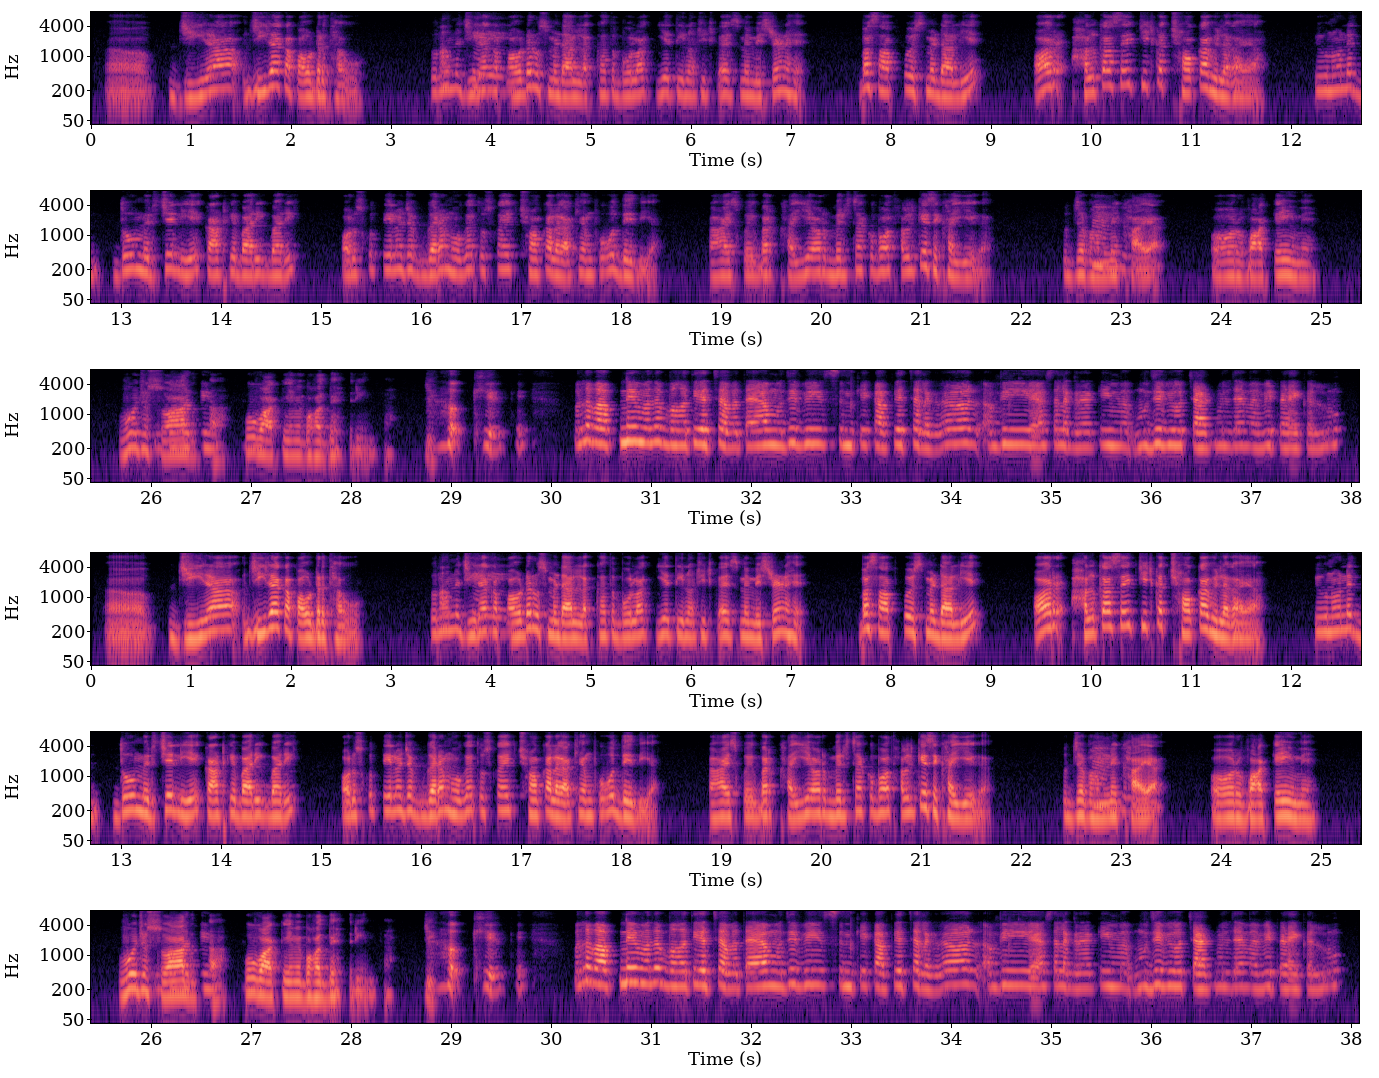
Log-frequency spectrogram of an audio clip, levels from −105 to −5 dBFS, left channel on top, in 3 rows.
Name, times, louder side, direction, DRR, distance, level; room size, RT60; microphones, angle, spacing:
voice 1, 0.1-2.7 3.4-7.1 7.7-8.9 9.4-11.7 12.2-14.7 15.2-18.4 18.9-21.7 22.4-23.4 23.9-24.9 25.7-28.4 28.7-28.8, right 7 dB, 65° right, 0.3 m, -35 dB
voice 2, 3.5-4.2 22.7-23.1 26.2-26.6 26.9-27.1 28.8-29.7 30.2-37.9, right 1 dB, 25° right, 0.9 m, -36 dB
3.3 x 2.1 x 3.0 m
head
